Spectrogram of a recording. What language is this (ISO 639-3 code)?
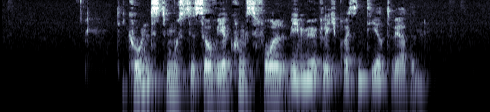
deu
